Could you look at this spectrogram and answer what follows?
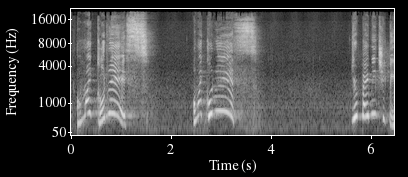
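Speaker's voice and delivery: squealing at the tiny chickpeas; amazed squeal. Real, not acted. Cook discovers chana dal are baby chickpeas, squealing in amazement.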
